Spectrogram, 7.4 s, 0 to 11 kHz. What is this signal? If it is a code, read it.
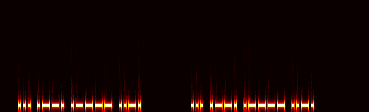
Morse code, heard as a keyed tone, about 25 wpm, 700 Hz. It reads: SP1F SP1F
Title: DXCC-100 Call Signs - 4 Characters - Repeated 2x - 25wpm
